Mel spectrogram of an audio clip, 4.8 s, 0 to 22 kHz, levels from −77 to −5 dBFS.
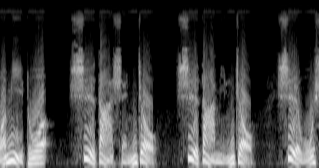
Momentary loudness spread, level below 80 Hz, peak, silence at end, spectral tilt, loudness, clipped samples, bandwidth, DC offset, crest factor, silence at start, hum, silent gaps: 9 LU; -52 dBFS; -10 dBFS; 0 s; -6.5 dB/octave; -17 LUFS; under 0.1%; 17 kHz; under 0.1%; 8 dB; 0 s; none; none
